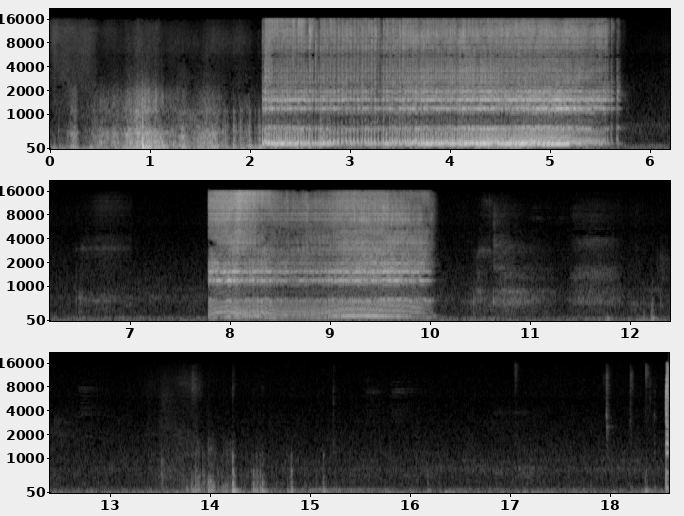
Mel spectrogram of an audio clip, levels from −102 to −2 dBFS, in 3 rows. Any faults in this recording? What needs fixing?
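No faults turn up in this audio, so nothing needs to be fixed.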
